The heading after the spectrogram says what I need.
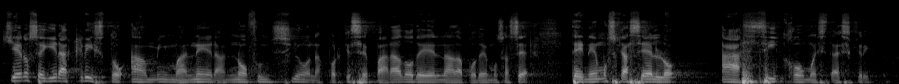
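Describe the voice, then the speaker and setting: A young adult male pastor preaching a sermon, dropping to quiet asides and rising to loud, high, mocking outbursts. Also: normal speed. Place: church hall. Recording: long church hall reverb.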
